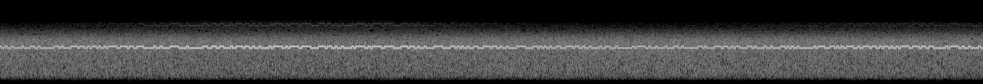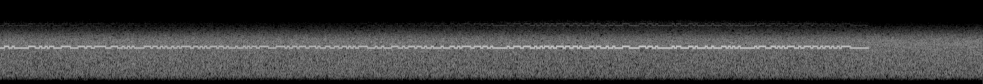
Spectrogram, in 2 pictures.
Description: RTTY (45.45 baud, 170 Hz shift), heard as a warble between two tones, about 2200 Hz centre, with radio static. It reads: … DE M9IC 339 339 942 942 2E7G BG4ZRN DE VE7NBO TNX FER QSO HIRO, 73 AND GL. BG4ZRN DE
